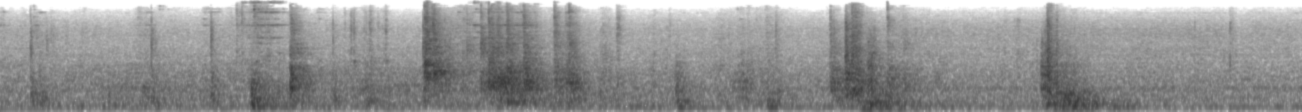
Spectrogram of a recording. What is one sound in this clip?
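Heavy footsteps thud on the metal floor of a van.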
